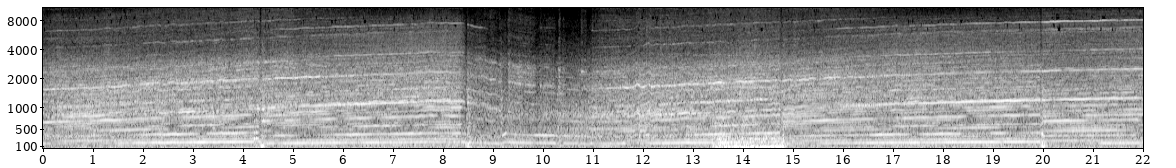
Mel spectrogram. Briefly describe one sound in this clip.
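A racing car engine roars steadily, dropping in pitch as the car brakes and rising again as it speeds up.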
